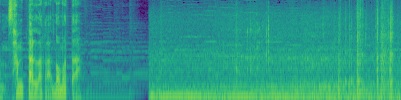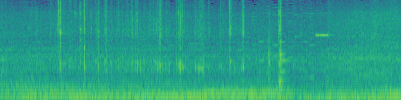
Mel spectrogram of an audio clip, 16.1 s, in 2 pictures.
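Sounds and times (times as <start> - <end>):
car engine running: 3.0 - 16.0
sharp clicks and knocks: 8.6 - 13.9.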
